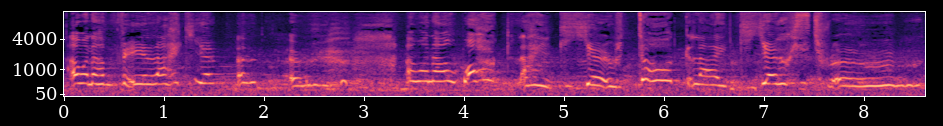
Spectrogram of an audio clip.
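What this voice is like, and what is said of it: Sung character voice. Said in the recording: “You really got into character. ... You can do that voice really well.”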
